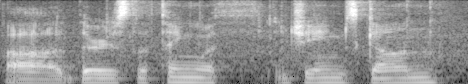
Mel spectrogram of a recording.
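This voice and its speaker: A young man from the United States streaming a game, musing in a low-key, rambling way and keeping his voice lower than usual. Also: flat delivery, measured pace, darkish tone, a little hiss or hum. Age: teens. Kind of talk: casual chat while gaming.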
